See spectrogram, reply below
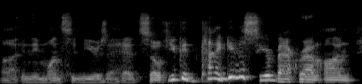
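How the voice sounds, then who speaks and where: Low-voiced relaxed male podcast host. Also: a little fast. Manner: relaxed, rambling questions with fillers. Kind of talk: casual interview chat.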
